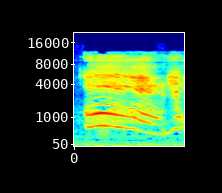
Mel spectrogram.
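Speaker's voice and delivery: put-on high, flustered girlish cry; venting Amy. Amy scolding Sonic after the pillow throw, high cry. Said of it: "she vented".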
